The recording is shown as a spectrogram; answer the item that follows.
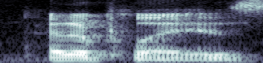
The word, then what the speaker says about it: PetePlays: all matched together and because p-e-t-e is nowhere near your name because there's no r it it was clearly pronounced peta and so peta plays is the name of your channel those are great questions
